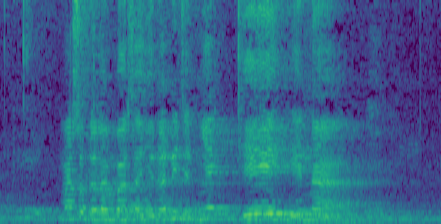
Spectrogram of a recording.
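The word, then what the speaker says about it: Gehenna: dalam bahasa Yunani jadinya ge Hena dalam bahasa Latin gehena jadi jehena tulisannya sama bacanya beda diambil sama orang Arab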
